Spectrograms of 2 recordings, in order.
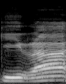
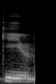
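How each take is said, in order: First: The vowel after the r is drawn out long. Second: The vowel after the r is kept short. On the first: The speaker calls it wrong. "কি রা এটা না" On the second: The speaker calls it right. "র এক লিপটানো হবে, কি র বলতে হবে"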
